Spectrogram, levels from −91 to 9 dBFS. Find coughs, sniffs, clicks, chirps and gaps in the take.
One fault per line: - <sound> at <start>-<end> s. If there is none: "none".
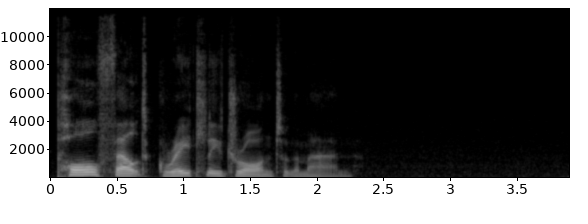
none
